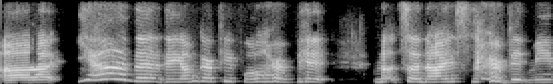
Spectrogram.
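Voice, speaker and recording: A woman speaks very slowly in a raised, projected voice with a bright, sharp tone. Her pitch is high, and her intonation is lively. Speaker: travel podcast host. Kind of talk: casual interview.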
